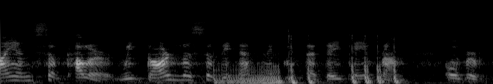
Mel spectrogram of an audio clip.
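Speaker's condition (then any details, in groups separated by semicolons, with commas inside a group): No condition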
